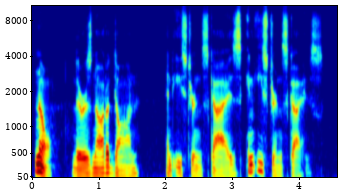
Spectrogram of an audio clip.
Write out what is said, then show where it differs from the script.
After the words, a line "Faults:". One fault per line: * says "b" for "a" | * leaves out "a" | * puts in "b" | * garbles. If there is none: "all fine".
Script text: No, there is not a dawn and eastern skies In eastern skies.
No, there is not a dawn and eastern skies In eastern skies.
Faults:
all fine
